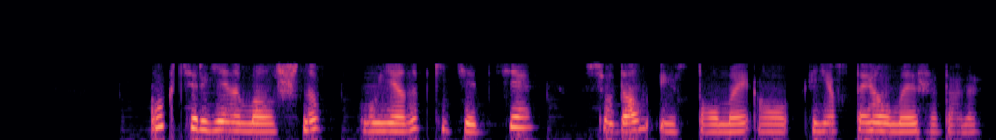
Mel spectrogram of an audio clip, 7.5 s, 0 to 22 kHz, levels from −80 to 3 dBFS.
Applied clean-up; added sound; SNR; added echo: neural separator model SepFormer WHAMR!.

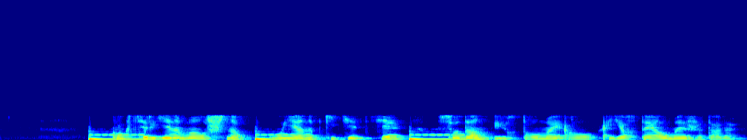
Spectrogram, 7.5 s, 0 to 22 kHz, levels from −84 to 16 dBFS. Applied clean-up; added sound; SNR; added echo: none; Organ; -1 dB; reverberation time 0.3 s.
